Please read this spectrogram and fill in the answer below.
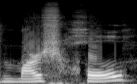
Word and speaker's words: Marsh Hole: This is Marsh Hole, pronounced with the emphasis on the hole, of course.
